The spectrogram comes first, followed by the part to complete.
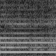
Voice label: "noa" E6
